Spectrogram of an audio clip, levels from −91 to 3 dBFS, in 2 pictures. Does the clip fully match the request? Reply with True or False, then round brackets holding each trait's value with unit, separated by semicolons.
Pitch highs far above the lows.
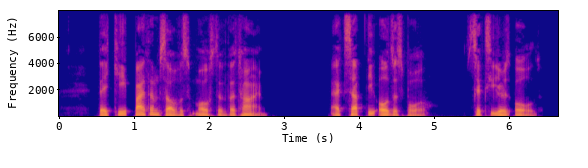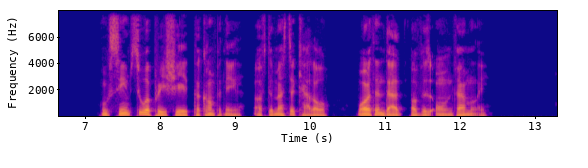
True (6.5 semitones)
